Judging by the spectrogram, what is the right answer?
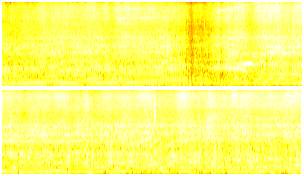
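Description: Dodge Ram pickup's Cummins turbo-diesel held at steady revs, then throttled up about four seconds in with a rising turbo whistle as it pulls a weight sled at full throttle. Under the load its engine note wavers up and down.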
